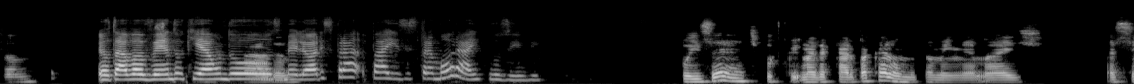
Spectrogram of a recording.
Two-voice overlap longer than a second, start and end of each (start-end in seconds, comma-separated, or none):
none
